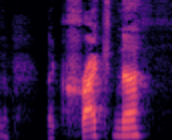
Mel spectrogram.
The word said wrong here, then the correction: Krykna: spider like creatures. Krakna. I don't know. It's Krykna.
